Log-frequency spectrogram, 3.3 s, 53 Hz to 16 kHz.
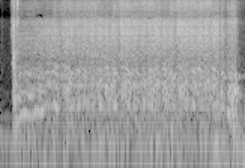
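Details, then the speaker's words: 1977 Ford F600 truck, sat about 5 years, engine size unknown: steady, even cranking that never fires; crank-no-start from no spark at the plug despite sanding a bad connection, with 12.38 V reaching the coil. "sir no sparkies at all but let me get my metro out see if we're getting voltage to the coil"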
